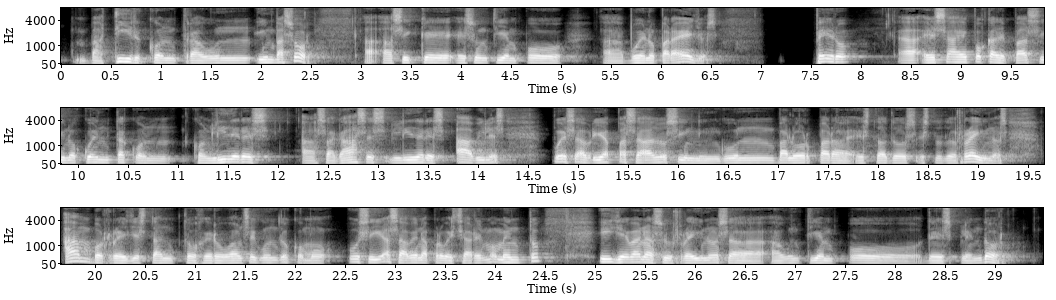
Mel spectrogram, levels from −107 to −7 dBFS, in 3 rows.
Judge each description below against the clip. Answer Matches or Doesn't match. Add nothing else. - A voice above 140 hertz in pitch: Doesn't match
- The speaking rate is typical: Doesn't match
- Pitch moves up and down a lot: Doesn't match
